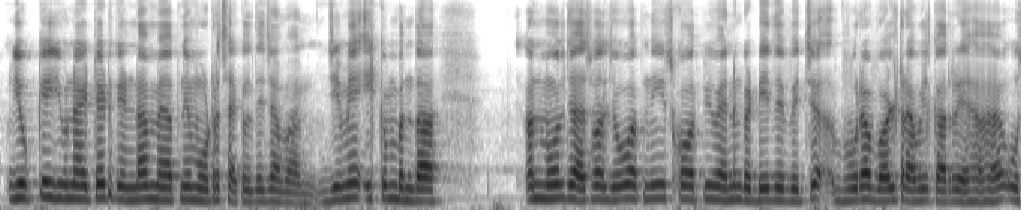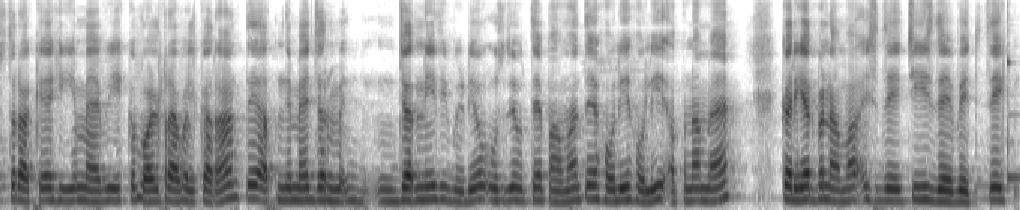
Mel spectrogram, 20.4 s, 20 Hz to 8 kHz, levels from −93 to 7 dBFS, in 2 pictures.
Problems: background sounds at intervals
